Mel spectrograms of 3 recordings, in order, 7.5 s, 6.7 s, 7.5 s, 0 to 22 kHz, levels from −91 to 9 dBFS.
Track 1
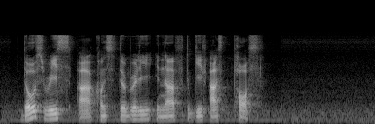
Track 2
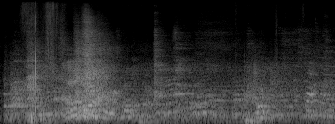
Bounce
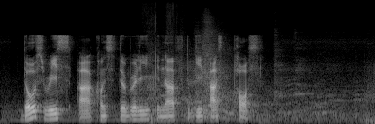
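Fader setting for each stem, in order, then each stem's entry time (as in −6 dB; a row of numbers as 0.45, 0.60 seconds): −3.5, −10.5 decibels; 0.00, 2.40 seconds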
